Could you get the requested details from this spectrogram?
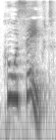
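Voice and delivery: high, eager question; acted urgency, pitch well up; excited bystander. A narrator's reading. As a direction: call out for news from the crowd. Crowd member asking for news.

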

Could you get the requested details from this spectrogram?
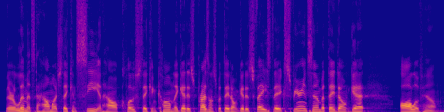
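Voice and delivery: ordinary talk

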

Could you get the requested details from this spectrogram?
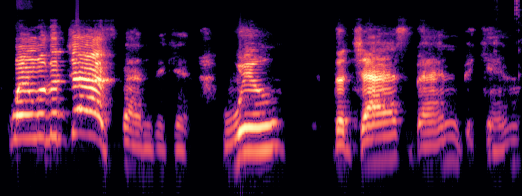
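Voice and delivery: rhythmic, declaiming poem delivery; spoken word poetry. Acted. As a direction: perform it as a slam poem, riding the beat.

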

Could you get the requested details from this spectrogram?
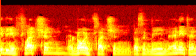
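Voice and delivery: normal talking voice

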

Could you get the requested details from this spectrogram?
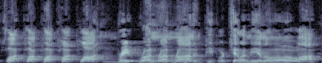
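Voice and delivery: mock-hectic, high recap; rattled-off list. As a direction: pitch climbing through a breathless-sounding recap. Rattling off the film's busy plot.

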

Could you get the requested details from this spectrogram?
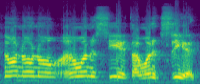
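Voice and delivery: retold urgent refusal and demand; insistent mother. Voicing mother refusing then insisting.

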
